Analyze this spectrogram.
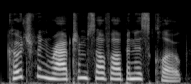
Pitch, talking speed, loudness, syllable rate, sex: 255 Hz, 250 wpm, -17 LUFS, 6.3 syllables/s, female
